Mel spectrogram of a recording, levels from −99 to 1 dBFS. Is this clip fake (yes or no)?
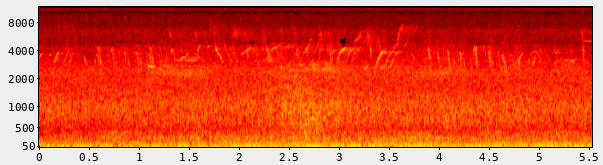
no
